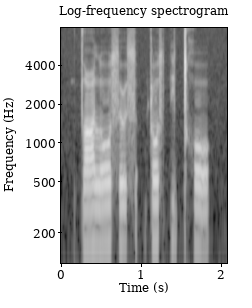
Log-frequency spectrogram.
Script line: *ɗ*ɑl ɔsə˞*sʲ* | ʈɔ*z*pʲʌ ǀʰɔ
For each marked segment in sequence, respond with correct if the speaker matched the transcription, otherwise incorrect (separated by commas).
incorrect, incorrect, incorrect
